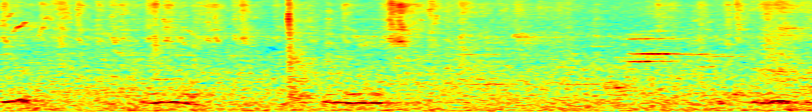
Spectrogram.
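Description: A dove cooing softly: a few short, low coos in the first three seconds, over faint steady background noise.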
